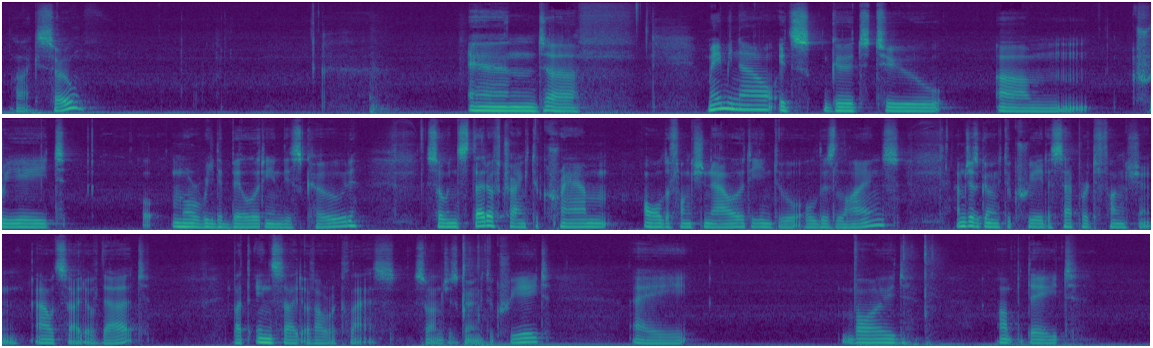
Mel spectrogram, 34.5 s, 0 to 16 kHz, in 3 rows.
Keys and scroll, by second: 0.0-0.6 typing, 28.5 Return, 28.9 Return, 32.2-34.4 typing.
